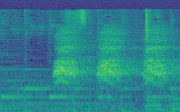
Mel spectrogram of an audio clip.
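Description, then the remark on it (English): A crow caws three times near a patio in a steady rhythm, each call harsh and raspy and fairly loud, carrying over a low, constant outdoor hum. “well, thanks for agreeing with me, Crow.”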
